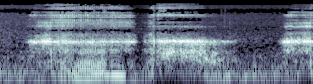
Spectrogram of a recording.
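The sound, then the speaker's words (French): A man snores loudly in his sleep, recorded by his partner several months earlier, with three long rasping breaths in a steady rhythm and no one talking. “Moi, je me suis fait enregistrer en train de ronfler il y a plusieurs mois.”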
